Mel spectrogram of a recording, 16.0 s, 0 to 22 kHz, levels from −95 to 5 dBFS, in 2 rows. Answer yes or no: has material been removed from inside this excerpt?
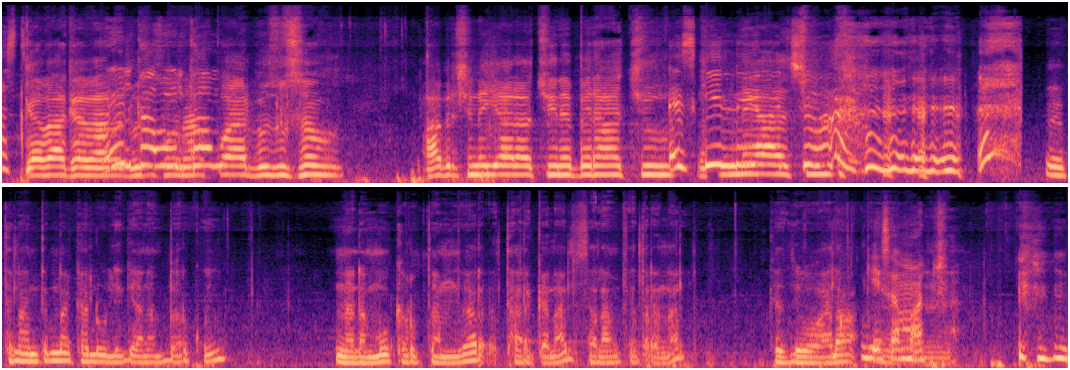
yes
